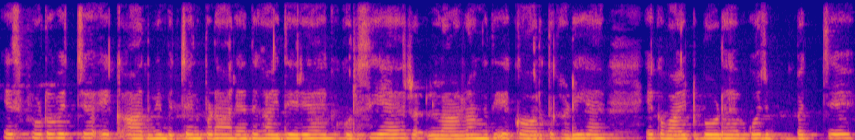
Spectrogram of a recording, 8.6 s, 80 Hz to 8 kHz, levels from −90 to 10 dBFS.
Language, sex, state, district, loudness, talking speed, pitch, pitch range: Punjabi, female, Punjab, Kapurthala, -14 LUFS, 210 wpm, 210 Hz, 205-215 Hz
